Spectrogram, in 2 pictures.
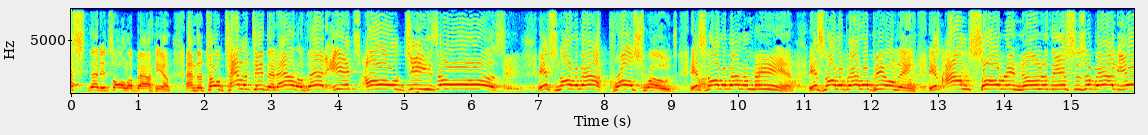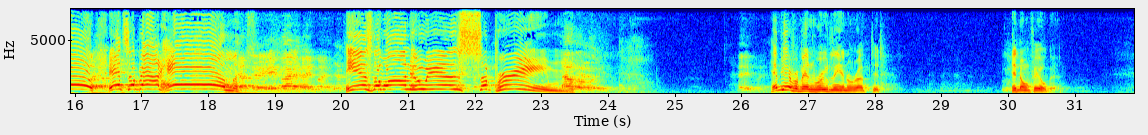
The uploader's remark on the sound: A message Preached at Crossroads Baptist Church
